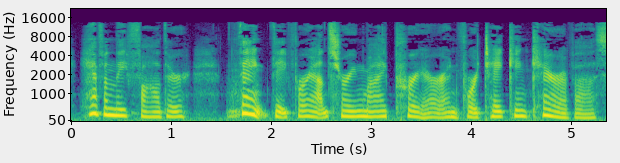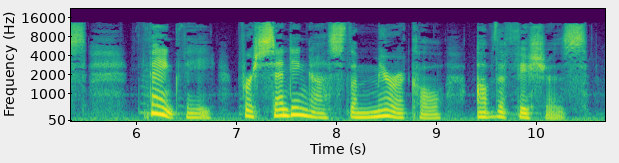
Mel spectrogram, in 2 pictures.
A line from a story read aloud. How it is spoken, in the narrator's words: she spoke softly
